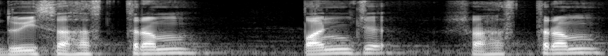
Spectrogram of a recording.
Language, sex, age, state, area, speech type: Sanskrit, male, 30-45, Uttar Pradesh, urban, spontaneous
